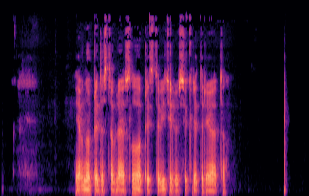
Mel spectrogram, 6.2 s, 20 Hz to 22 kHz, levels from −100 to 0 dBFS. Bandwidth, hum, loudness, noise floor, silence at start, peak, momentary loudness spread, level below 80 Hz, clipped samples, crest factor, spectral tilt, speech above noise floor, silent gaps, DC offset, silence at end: 16.5 kHz; none; -21 LUFS; under -90 dBFS; 1.5 s; -4 dBFS; 18 LU; -56 dBFS; under 0.1%; 20 dB; -4.5 dB/octave; over 69 dB; none; under 0.1%; 0.5 s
